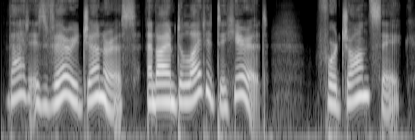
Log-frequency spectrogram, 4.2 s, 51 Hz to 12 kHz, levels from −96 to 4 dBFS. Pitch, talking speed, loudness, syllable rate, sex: 235 Hz, 190 wpm, -17 LUFS, 5.6 syllables/s, female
